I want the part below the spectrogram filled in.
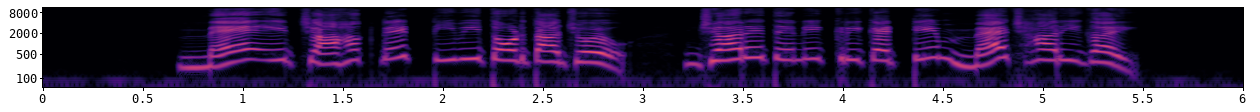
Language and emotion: Gujarati, angry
